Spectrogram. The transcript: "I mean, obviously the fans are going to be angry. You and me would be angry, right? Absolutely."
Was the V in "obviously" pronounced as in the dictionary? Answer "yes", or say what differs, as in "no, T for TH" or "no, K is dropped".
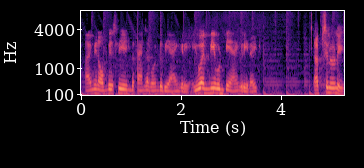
yes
